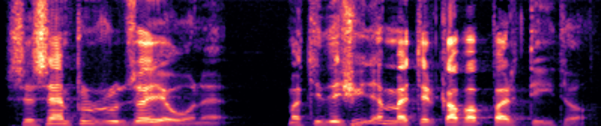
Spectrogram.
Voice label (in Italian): "ruzzaione", crespinese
